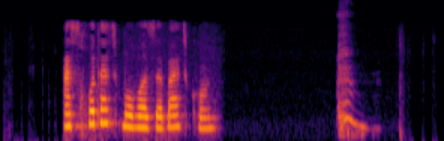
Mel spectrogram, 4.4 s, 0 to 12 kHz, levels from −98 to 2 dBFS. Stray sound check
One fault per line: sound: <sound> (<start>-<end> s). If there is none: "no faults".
sound: throat clearing (3.4-3.8 s)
